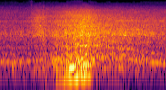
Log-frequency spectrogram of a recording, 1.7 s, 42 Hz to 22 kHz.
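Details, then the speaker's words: 2010 Audi Q5 with about 135,000 miles, after troubleshooting a P0302 cylinder 2 misfire and clearing the codes; a short, clean rev blip rises and falls evenly with no stumble or popping, and fuel trims look good. "smooth still running nice and smooth fuel trims look good"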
